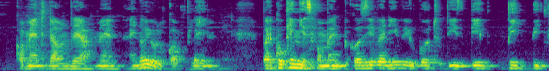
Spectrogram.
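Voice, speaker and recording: The speech comes at a fairly quick pace, somewhat breathy. The intonation stays monotone and flat. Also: man. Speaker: family vlogger. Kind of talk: casual cooking vlog. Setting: home kitchen. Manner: halting, many fillers and repetitions.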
